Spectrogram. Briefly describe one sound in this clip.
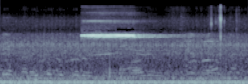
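A referee's whistle blows one short shrill blast.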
